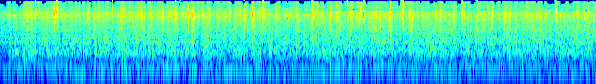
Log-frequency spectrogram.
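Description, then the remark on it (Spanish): Hail pelts a car windshield during an afternoon storm, storm Olivier, in a dense, constant barrage of sharp ticks and taps over a steady wash of noise, fairly loud, with no voices. “Lo que escuchamos es granizo cayendo contra el parabrisas de un coche de uno de nuestros compañeros.”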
